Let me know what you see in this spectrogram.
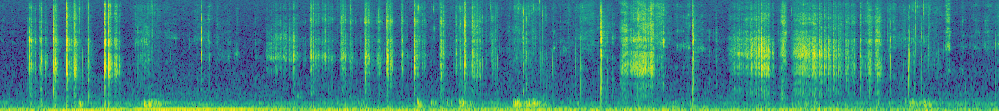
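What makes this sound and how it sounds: Fingers with painted nails crumble and rub brittle shavings off the surface of an old, solid, dry green bar of soap that has already been carved. Quiet, dry crackling and scratchy crunches come in bursts, with many sharp, bright clicks over a faint low hum.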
